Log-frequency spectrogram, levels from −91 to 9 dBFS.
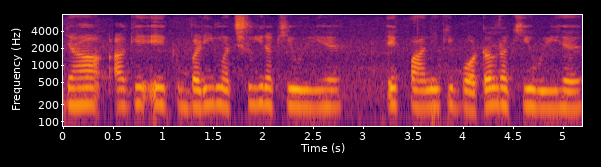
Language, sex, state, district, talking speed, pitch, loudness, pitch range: Hindi, female, Gujarat, Gandhinagar, 175 wpm, 190 Hz, -17 LUFS, 185-200 Hz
